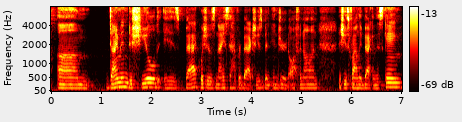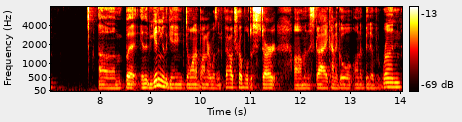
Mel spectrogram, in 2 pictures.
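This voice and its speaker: A man's medium-pitched voice, fairly quick, with fairly even intonation and audible room echo. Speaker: sports commentary youtuber. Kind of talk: casual commentary. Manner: fast; loud.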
